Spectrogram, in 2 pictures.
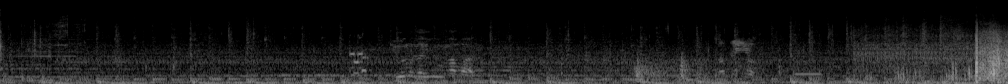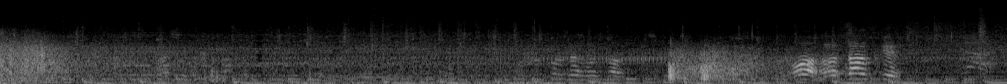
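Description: A single loud bang of gunfire about halfway through, echoing briefly, over a steady low background. Men's voices can be heard near the end.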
